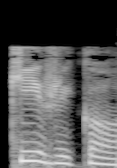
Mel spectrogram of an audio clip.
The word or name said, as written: chirico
